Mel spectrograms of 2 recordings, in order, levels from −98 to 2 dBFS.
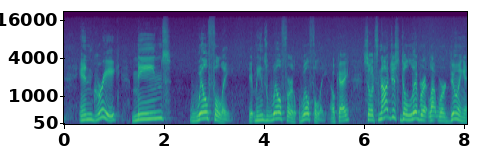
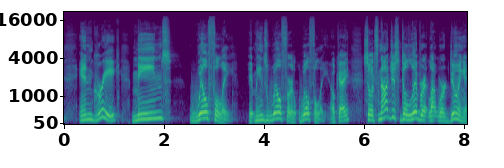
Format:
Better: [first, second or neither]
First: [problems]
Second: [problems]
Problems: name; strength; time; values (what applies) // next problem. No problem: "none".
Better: second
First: hiss; faint; throughout; 25 dB below the speech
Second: none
